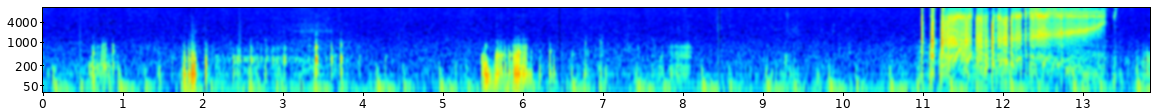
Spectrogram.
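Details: Stomach growling recorded after drinking a beverage: irregular low gurgles and rumbles, then a longer bubbling, squeaking gurgle near the end; ordinary digestive bowel sounds.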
